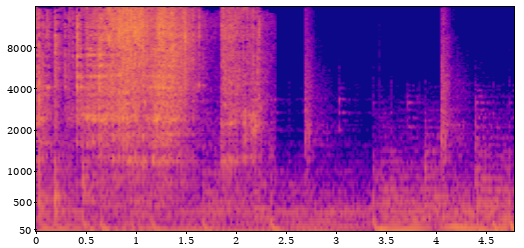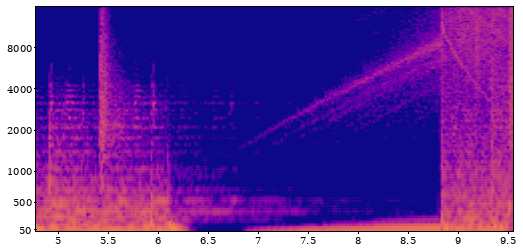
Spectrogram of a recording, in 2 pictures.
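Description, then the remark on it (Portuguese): 1.5 cups of dry macaroni pour into a pressure cooker with a rattling rush, followed by several sharp spoon clinks and scraping stirs against the metal, then the pressure cooker lid clanks down and a rising whistle-like tone begins. “Vou acrescentar aqui o macarrão, tô usando 1,5 xícara do macarrão.”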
